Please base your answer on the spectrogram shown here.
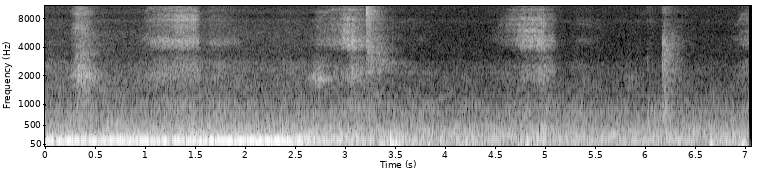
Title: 4 month snoring pit...... wth lol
